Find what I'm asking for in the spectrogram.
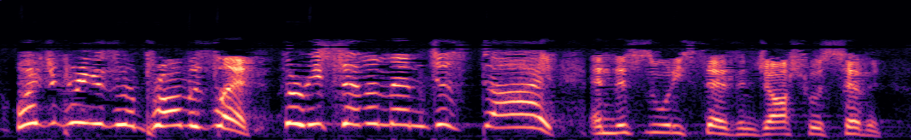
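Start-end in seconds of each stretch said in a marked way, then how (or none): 0.0-2.8 drawn-up high, whining protest; whining complaint. Acted. Joshua blaming God for the deaths, whining high. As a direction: wail the grievance like a complainer. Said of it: "Stop whining!".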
